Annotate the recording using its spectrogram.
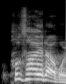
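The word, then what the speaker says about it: ψ: 자, 주현이가 지금 쓰러져 있어서 지금 대답할 사람이 없는데 책에 보니까 얘를 푸사이라고 읽어요. 부사이 사이라고 읽는데 푸사이 그리스 문자예요.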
